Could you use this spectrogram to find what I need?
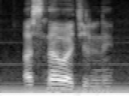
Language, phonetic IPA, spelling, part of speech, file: Russian, [ɐsnɐˈvatʲɪlʲnɨj], основательный, adjective, Ru-основательный.ogg
- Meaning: 1. well-grounded, well-founded 2. solid, sound, thorough, substantial 3. stout, solid 4. bulky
